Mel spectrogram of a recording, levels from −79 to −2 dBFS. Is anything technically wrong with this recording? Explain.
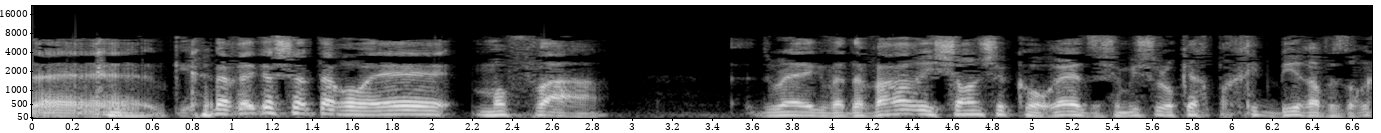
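Yes. Throughout the speech, MP3 compression damage is plainly audible. The sound turns watery and swirly. Weak frequency components drop in and out between frames. That is likely a very low bitrate, near 32 kbps, starving the encoder of bits.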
